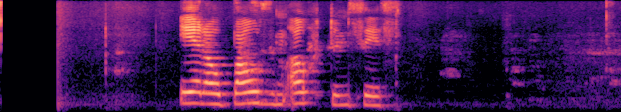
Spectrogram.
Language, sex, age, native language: Icelandic, male, 8, French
